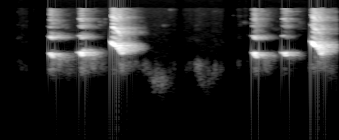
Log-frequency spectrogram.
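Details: Lesser green leafbird (cucak ijo mini) in energetic gacor song used as a lure: sharp bright chirps in two short bursts, each of three clipped notes, separated by a pause of about a second.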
